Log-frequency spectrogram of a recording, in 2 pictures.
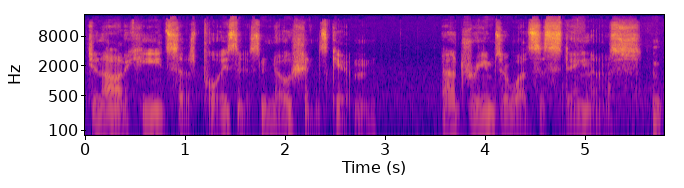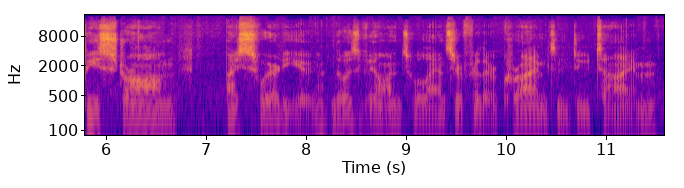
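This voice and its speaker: A man's voice: very deep voice, expressive, slow, gravelly, fairly bright tone, a little hiss or hum, exaggerated voice. A man voicing a stern but protective resistance captain in a fantasy game, solemn and commanding. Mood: solemn resolve. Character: gruff, deep-voiced adult male resistance captain, stern but protective. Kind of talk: hammy fantasy game voice-over.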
